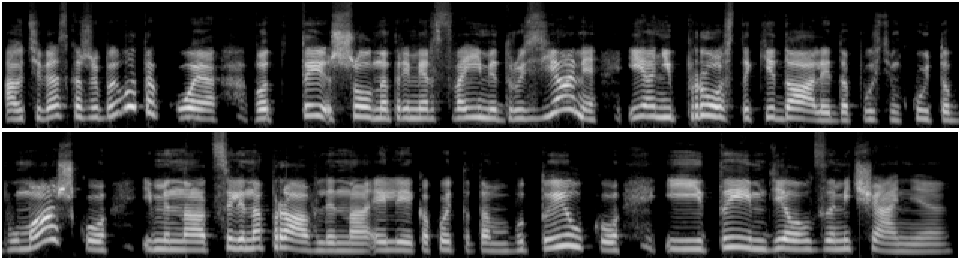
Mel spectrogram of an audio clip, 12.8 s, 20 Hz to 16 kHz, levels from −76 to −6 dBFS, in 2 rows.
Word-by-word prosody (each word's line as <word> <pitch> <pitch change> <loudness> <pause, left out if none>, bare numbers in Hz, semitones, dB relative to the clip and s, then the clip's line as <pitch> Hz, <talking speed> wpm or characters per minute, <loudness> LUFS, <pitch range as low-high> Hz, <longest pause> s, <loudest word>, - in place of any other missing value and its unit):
А 215 - +2
у - - -3
тебя, 245 +4 -1
скажи, 270 -3 -3
было 275 +1 +1
такое: 250 - +1 0.2
вот 230 +2 +1
ты 295 -1 +5
шёл, 270 0 +3
например, 235 -1 0
с - - -10
своими 240 0 +1
друзьями, 230 - +1 0.2
и 275 +3 +3
они 260 -2 +2
просто 270 -2 -1
кидали, 225 -5 +2
допустим, 195 +1 -8
какую-то 205 0 -7
бумажку 215 - +1 0.2
именно 205 -2 0
целенаправленно 200 -7 +1
или 195 -1 +1
какую-то 190 0 -7
там 175 0 -8
бутылку, 225 +2 -1 0.3
и 215 -1 +2
ты 255 0 +5
им 220 -2 -5
делал 215 -1 -1
замечание? 170 -6 -3
225 Hz, 145 wpm, -22 LUFS, 200-255 Hz, 0.3 s, ты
